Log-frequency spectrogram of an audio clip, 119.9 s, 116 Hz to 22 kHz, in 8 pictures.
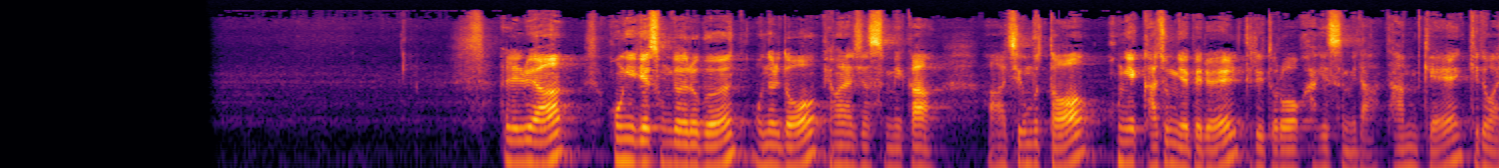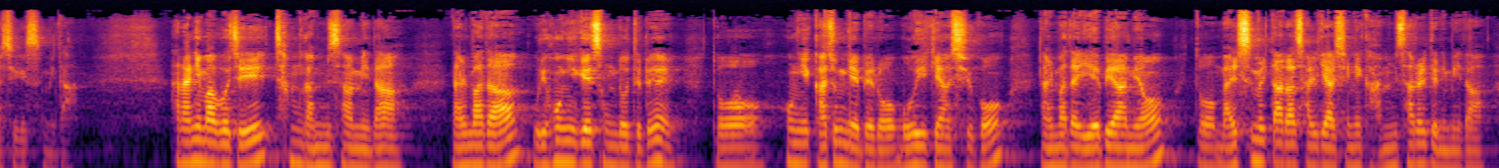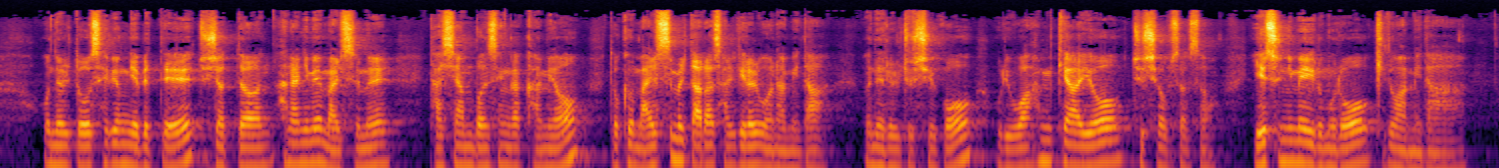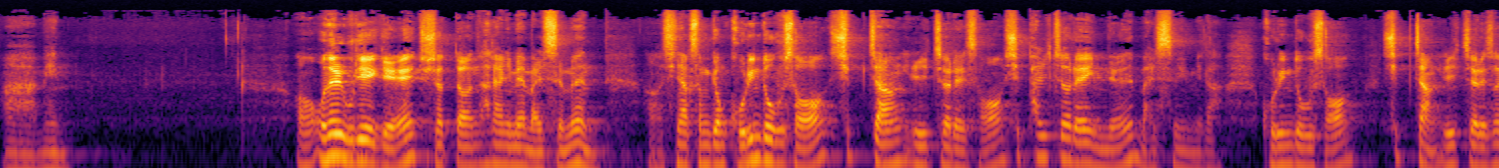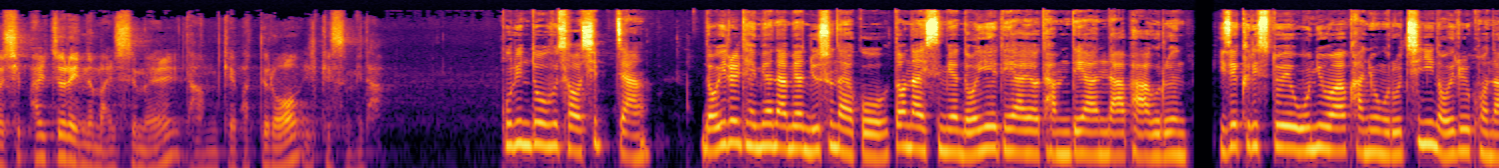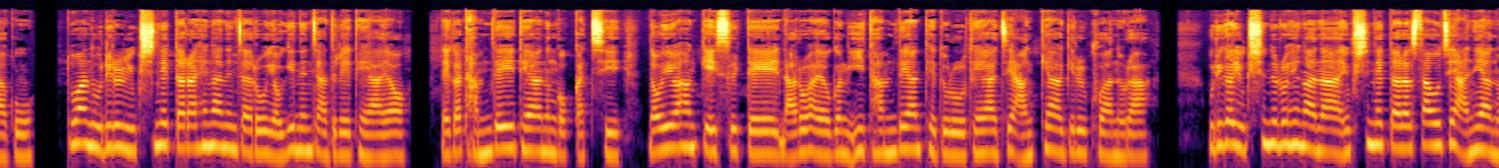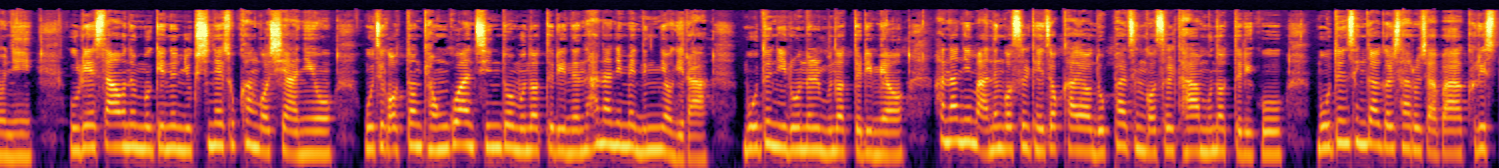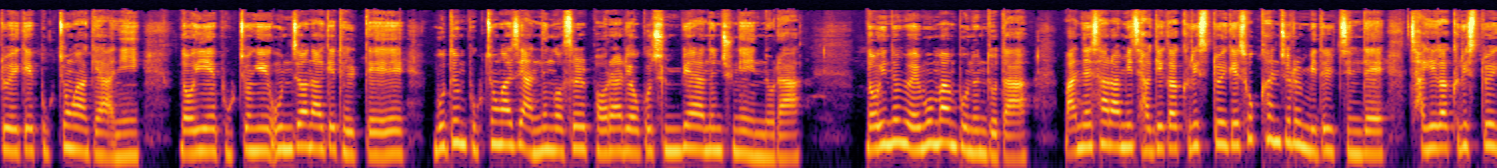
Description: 9시홍익가족예배(10월8일).mp3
